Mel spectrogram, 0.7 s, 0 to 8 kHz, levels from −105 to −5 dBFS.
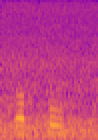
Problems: low volume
